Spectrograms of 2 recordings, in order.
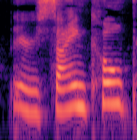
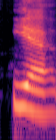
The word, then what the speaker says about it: syncope: But it's syncope that they gave me, that they diagnosed me with, Syncope, but it's pronounced syncope.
